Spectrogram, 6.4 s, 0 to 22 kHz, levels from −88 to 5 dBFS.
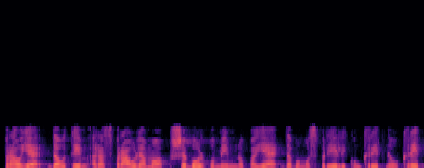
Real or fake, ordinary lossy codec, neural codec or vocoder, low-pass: real; none; none; 5.4 kHz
